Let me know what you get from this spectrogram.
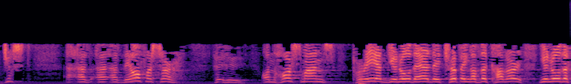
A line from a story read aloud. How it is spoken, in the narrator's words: the commanding officers shout very loud that all the commanders and all the troops would hear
